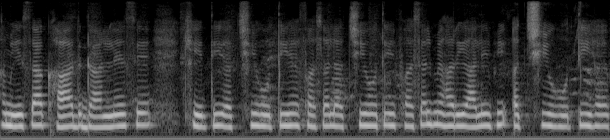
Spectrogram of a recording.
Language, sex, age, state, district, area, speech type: Hindi, female, 30-45, Uttar Pradesh, Prayagraj, rural, spontaneous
